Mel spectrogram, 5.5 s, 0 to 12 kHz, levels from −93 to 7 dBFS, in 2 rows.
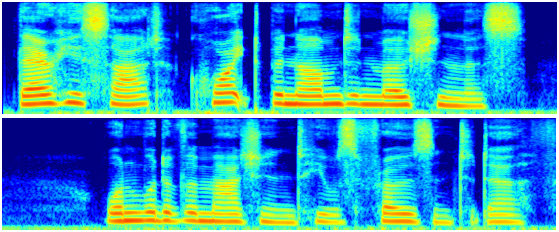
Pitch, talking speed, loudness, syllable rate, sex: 200 Hz, 175 wpm, -19 LUFS, 5.7 syllables/s, female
